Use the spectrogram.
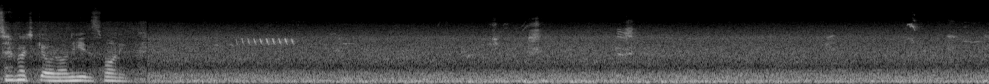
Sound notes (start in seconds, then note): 1.5 wave sounds and bird makes a trilling call; 5.3 wave sounds and birds chirping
